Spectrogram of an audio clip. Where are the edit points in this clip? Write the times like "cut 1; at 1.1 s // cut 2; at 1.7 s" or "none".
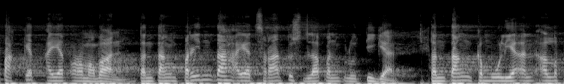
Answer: cut 1; at 4.1 s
